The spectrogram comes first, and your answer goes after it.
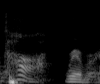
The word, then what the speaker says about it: Tar River: Tar River or the T River has anybody ever said t that's a real eastern North Carolina pronunciation well that pronunciation come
